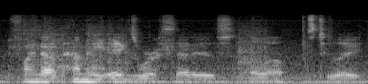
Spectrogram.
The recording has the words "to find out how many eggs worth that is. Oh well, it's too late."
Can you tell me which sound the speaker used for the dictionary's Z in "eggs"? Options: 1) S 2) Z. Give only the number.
2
